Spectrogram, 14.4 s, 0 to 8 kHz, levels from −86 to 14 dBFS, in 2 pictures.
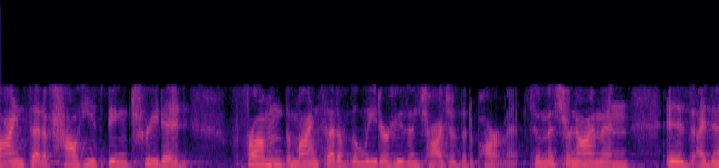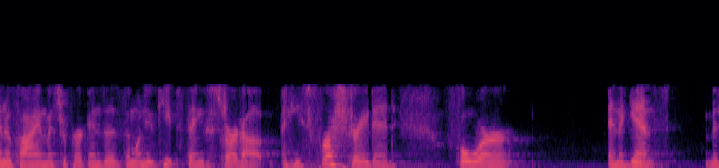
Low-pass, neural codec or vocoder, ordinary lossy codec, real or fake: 7.2 kHz; codec, 16 kHz, 8 kbps, FunCodec, trained on Chinese and English, 25 frames a second; AAC, 16 kbps; fake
